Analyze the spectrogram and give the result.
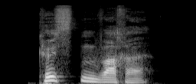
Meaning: coast guard
- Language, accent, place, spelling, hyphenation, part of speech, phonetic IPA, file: German, Germany, Berlin, Küstenwache, Küs‧ten‧wa‧che, noun, [ˈkʏstn̩ˌvaχə], De-Küstenwache.ogg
